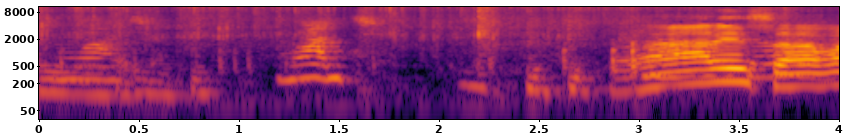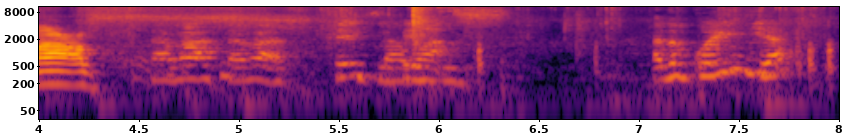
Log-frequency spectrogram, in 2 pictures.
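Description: People talking in a small room, with a child's high-pitched voice loudest about three seconds in.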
